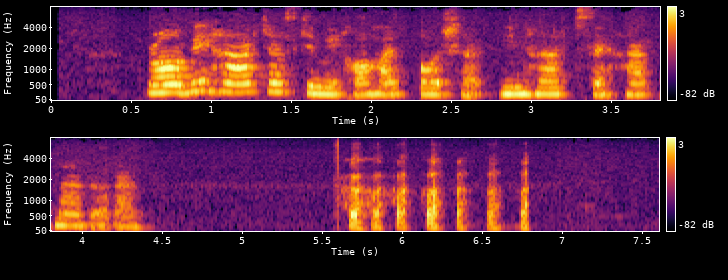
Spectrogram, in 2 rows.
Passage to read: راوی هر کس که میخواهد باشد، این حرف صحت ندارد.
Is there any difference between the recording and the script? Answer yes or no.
no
